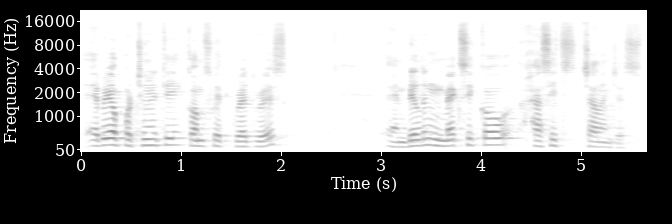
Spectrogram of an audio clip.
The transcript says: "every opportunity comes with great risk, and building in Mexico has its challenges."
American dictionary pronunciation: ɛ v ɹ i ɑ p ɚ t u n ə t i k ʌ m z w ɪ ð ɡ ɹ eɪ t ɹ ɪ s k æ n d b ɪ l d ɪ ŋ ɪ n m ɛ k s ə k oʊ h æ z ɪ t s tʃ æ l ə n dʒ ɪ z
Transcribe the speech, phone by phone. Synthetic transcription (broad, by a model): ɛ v ɹ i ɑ p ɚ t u n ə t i k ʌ m s w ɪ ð ɡ ɹ eɪ t ɹ ɪ s k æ n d b ɪ l d ɪ ŋ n m ɛ k s ə k oʊ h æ s ɪ t s tʃ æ l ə n dʒ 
